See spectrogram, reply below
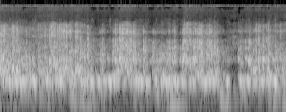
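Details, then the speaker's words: Transcranial Doppler during a bubble test (agitated saline injected) in an ischemic stroke patient with a lax septum and intracardiac right-to-left shunt: normal pulsing whooshing flow, then brief chirps and pops of microembolic signals (HITS) reaching the brain. "ese no es el sonido normal de un Doppler. Eso significa que todo el flujo está pasando del lado derecho al lado izquierdo y está embolizando a nivel cerebral."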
